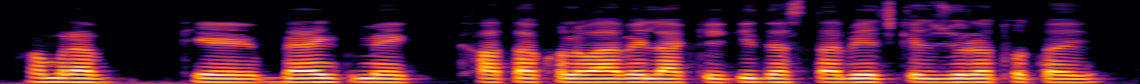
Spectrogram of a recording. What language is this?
Magahi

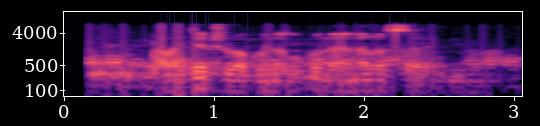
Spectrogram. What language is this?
Kinyarwanda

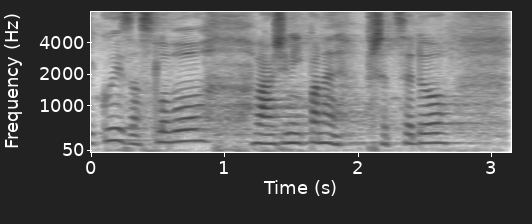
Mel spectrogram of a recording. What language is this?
Czech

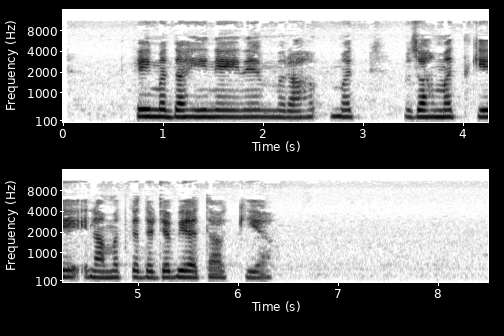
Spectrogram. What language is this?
Urdu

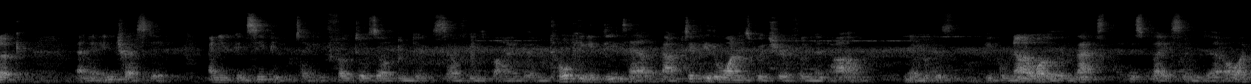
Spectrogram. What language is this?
English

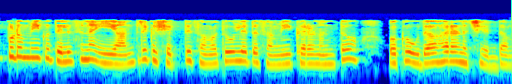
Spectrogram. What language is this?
Telugu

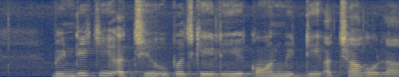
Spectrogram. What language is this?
Bhojpuri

